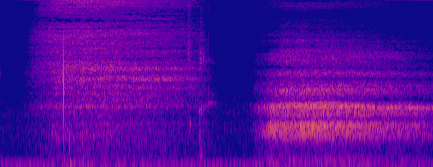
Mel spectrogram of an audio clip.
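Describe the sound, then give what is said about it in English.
A deep breath taken during a guided relaxation exercise: a long, soft, airy inhale, a short pause, then a longer and louder breathy exhale. “you want to take a deep breath?”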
